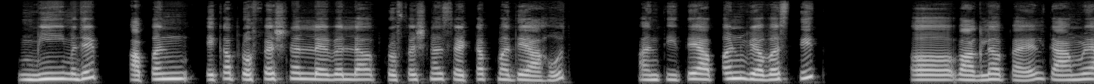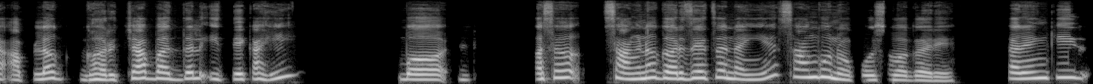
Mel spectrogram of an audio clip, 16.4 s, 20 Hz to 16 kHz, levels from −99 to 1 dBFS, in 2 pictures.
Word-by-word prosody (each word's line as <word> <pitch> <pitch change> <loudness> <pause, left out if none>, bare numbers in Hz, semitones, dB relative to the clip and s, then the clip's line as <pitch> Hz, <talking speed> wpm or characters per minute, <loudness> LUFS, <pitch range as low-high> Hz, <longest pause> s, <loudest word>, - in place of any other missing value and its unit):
मी 230 +4 +5
म्हणजे 250 +5 +2 0.3
आपण 240 +4 +3 0.2
एका 215 +4 -1
प्रोफेशनल 240 +2 -1
लेवलला, 220 0 +1
प्रोफेशनल 215 +3 -4
सेटअपमध्ये 220 0 -2
आहोत 190 +6 -2 0.5
आणि 210 -1 -1
तिथे 215 +3 -2
आपण 250 +4 +3
व्यवस्थित 235 +7 +1 0.7
अ, - - -8 0.3
वागलं 210 +2 +2
पजिजे. 195 +5 -2
त्यामुळे 215 +2 0
आपलं 225 +5 -1 0.2
घरच्याबद्दल 250 +4 +2
इथे 235 0 -1
काही 245 - -1 0.8
ब 230 - +3 0.9
असं 295 +5 +1 0.3
सांगणं 255 +1 +4
गरजेचं 275 +2 +3
नाही 230 -1 -1
आहे, 365 - -3
सांगू 325 -2 +2
नकोस 200 -5 0
वगैरे, 185 -5 -2 0.4
कारण 260 +2 +3
की 310 0 +2
230 Hz, 115 wpm, -24 LUFS, 215-255 Hz, 0.9 s, मी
